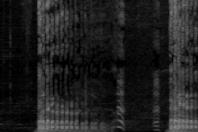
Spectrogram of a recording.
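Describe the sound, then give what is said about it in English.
An actor imitates monkey noises: loud, hooting, grunting vocal bursts with rising and falling whoops, a short call in the middle, then another loud rough outburst. “Is that monkey? It's not really monkey. That's more monkey.”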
